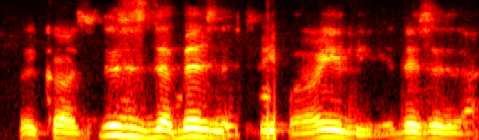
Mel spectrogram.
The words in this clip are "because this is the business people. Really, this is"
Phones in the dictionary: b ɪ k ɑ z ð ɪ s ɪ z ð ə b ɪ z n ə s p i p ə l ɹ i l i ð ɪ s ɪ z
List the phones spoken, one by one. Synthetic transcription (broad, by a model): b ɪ k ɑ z ð ɪ s ɪ z ð ə b ɪ z n ə s p i p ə l ɹ i l i ð ɪ s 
